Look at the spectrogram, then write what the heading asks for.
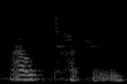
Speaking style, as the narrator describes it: he hissed

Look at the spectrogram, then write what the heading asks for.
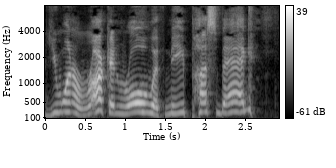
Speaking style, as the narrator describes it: was yelling obscenities at the trucks and said

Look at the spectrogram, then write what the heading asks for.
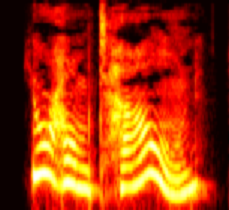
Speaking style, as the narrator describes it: squealed

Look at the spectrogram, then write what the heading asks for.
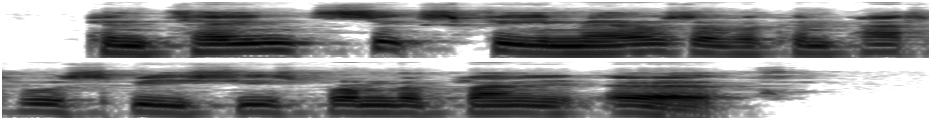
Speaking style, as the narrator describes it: Kangarar answered

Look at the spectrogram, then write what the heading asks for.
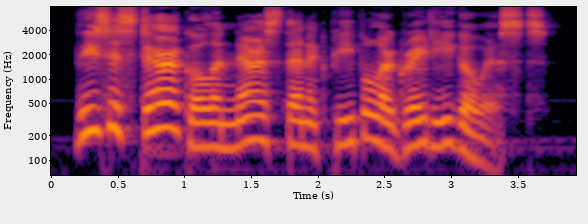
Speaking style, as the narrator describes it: went on bitterly

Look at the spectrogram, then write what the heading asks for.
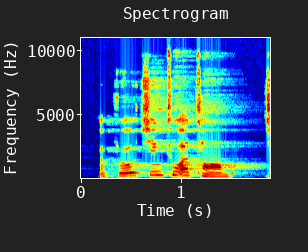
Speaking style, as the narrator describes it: Jilani called out

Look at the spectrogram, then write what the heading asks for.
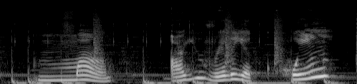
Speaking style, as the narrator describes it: Grace was shocked by her mother's words and stuttered to ask

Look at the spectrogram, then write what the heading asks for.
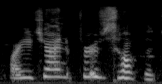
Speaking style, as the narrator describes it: She murmured

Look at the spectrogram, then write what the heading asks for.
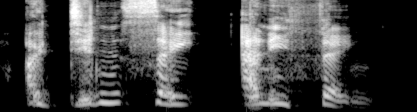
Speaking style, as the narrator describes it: Matt snarled

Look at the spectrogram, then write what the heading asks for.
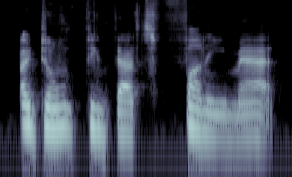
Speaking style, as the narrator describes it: Rand growled

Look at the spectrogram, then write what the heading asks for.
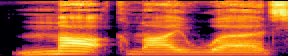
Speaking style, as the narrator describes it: he growled

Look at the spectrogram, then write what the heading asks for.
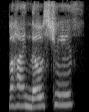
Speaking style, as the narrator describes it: Maggie shouted

